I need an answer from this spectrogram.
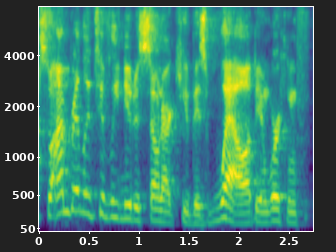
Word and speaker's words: SonarQube: called uh i hope i'm saying this right sonar cube is that how you say it yes sir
